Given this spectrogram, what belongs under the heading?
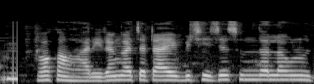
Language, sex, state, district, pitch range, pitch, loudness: Garhwali, female, Uttarakhand, Tehri Garhwal, 200-215 Hz, 205 Hz, -16 LUFS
